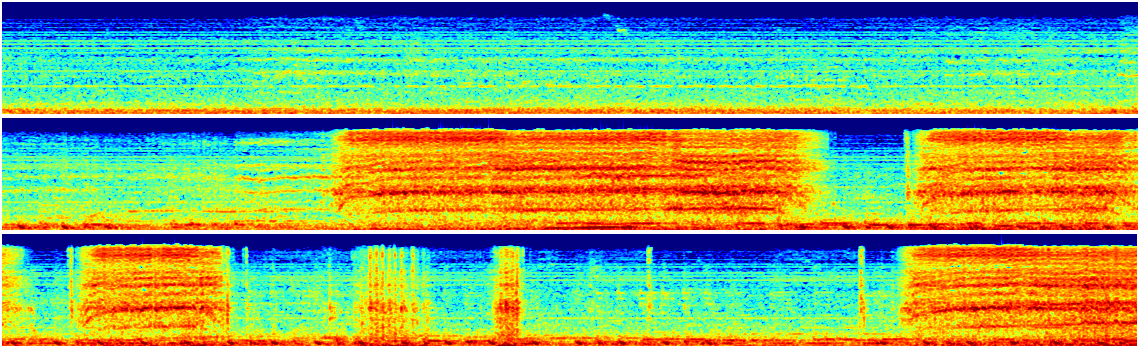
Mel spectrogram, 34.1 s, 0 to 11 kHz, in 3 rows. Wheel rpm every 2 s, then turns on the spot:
0, 0, 0, 0, 0, 0, 0, 90, 160, 90, 100, 70, 70, 20, 0, 30, 150.
26-28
